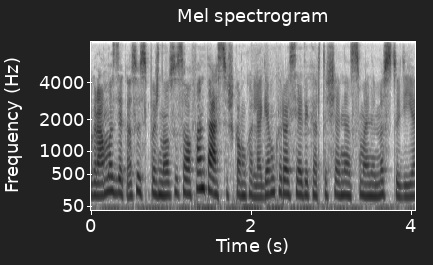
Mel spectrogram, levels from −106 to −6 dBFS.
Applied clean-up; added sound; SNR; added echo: none; none; none; none.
